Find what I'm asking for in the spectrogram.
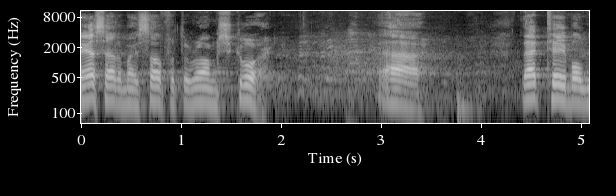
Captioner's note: audience laughing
